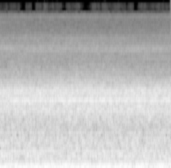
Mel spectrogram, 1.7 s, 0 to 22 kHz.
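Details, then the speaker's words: House AC condenser newly replaced in R22-to-R410A upgrade, finished unit running: smooth constant compressor drone under soft fan whoosh, nothing irregular; healthy, no issues. "all right there it is finished product running like a charm no issues"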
